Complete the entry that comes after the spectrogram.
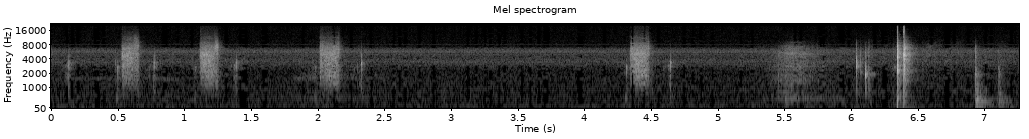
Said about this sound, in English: I always spray off in the trash can first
